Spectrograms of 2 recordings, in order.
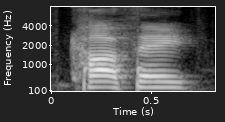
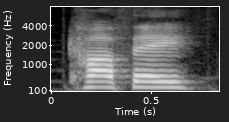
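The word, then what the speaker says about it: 咖啡: So, we just need to know "How do you say coffee in Chinese?" It's very simple. Kā fēi. Coffee. Kā fēi.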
